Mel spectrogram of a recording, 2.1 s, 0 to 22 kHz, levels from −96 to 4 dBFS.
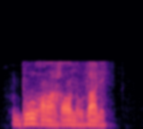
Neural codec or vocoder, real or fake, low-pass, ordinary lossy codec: codec, 16 kHz in and 24 kHz out, 1.1 kbps, FireRedTTS-2 codec; fake; 3.6 kHz; AAC, 16 kbps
